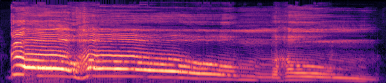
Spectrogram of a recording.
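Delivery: high, loud shriek fading into a wail; shrieking wind. Acted. The wind shrieks at Irene, then falls to a wail. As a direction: shriek it like a gale. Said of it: "it shrieked".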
